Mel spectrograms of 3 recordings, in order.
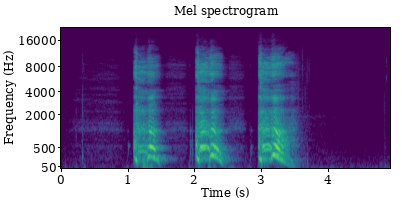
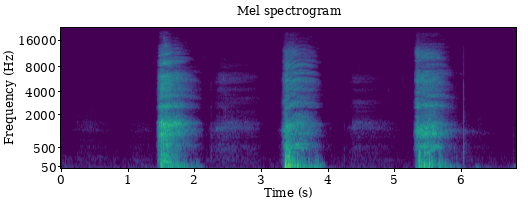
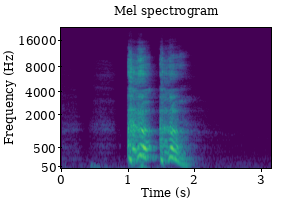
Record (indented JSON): {
  "three_cough_length": "4.9 s",
  "three_cough_amplitude": 27051,
  "three_cough_signal_mean_std_ratio": 0.38,
  "exhalation_length": "6.8 s",
  "exhalation_amplitude": 16666,
  "exhalation_signal_mean_std_ratio": 0.31,
  "cough_length": "3.2 s",
  "cough_amplitude": 13752,
  "cough_signal_mean_std_ratio": 0.36,
  "survey_phase": "beta (2021-08-13 to 2022-03-07)",
  "age": "45-64",
  "gender": "Male",
  "wearing_mask": "No",
  "symptom_diarrhoea": true,
  "symptom_fatigue": true,
  "symptom_onset": "12 days",
  "smoker_status": "Ex-smoker",
  "respiratory_condition_asthma": false,
  "respiratory_condition_other": false,
  "recruitment_source": "REACT",
  "submission_delay": "2 days",
  "covid_test_result": "Negative",
  "covid_test_method": "RT-qPCR"
}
